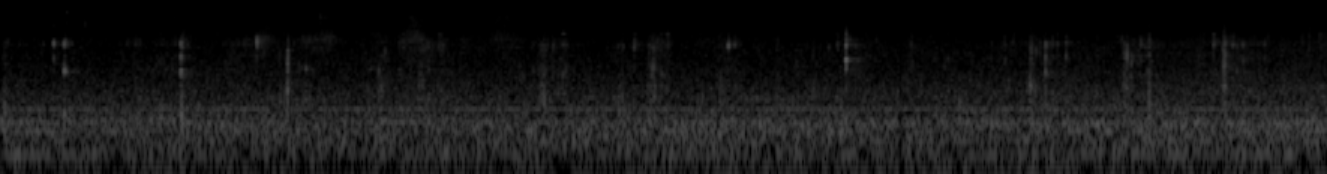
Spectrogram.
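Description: A person chewing a mouthful of egg-and-cheese breakfast sandwich with closed lips, close to the microphone: quiet, irregular wet mouth clicks every second or so.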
